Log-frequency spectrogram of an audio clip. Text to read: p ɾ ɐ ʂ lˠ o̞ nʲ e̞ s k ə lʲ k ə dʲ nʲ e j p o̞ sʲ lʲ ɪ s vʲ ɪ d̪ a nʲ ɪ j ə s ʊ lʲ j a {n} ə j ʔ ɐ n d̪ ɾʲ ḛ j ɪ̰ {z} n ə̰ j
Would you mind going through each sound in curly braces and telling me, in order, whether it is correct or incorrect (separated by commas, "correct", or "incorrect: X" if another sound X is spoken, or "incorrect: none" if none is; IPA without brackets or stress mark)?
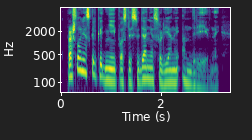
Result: correct, incorrect: v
